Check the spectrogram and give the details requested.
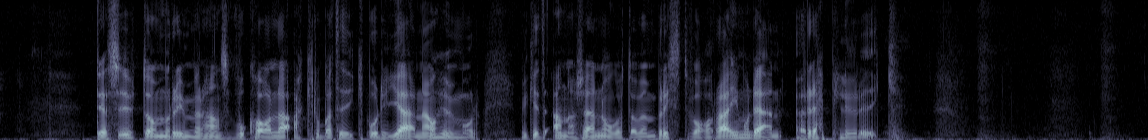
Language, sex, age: Swedish, male, 26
